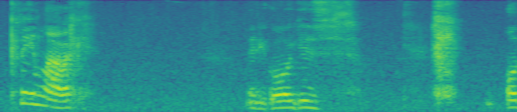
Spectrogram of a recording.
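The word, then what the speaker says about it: Crianlarich: i n l a r i c h clean laric there you go use or maybe like and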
